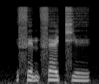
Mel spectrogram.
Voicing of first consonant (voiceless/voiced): voiceless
